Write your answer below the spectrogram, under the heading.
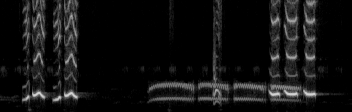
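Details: A laughingthrush sings bursts of loud whistled, warbling notes, then a pause, two long steady whistles, and a final burst of rapid wavering whistles; the background is otherwise silent.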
